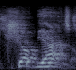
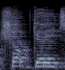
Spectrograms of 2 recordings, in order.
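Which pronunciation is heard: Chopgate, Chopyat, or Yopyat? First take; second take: Chopyat; Chopgate. First: It starts with 'ch' and ends with 'yat'. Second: It starts with 'ch' and ends with 'gate'. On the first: The speaker calls it right. "it's Chopyat" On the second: The speaker calls it wrong. "it's not Chopgate"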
